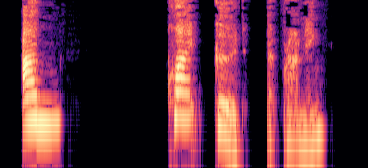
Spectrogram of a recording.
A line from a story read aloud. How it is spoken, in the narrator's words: he says quietly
